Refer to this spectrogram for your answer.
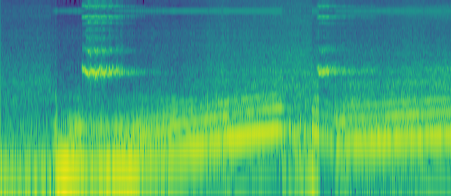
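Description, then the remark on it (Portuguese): A BMW car's engine roars under hard acceleration during a test drive, its pitch climbing steadily, dipping at a gear change, then rising again, while sharp tire squeals cut in at the start and after the shift. “O Chevette tem que pisar muito, esse aqui eu fui pisar, você viu o que aconteceu, né?”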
